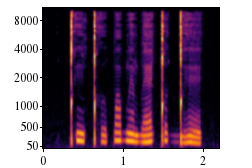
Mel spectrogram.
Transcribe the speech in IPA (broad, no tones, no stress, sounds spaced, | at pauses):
ǃʰ ĩ ǃʰ ʊ p ɒ b æ̃ b æ ǃ ʊ ɡ͡ǃ ɛ̃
